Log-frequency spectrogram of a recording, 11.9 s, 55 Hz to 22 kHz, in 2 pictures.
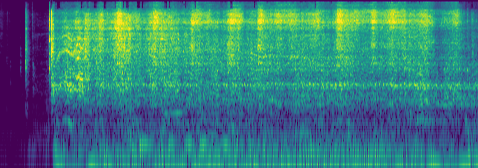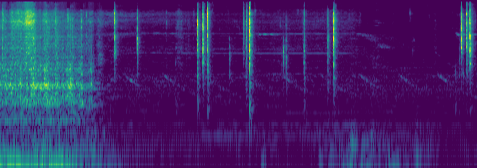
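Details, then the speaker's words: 1978 Sea Ray 24 ft with MerCruiser 383 Mag Stroker, bad tank gas and a carburetor needing replacement, hand-fed fuel: cranks, catches and runs rough about six seconds, then dies when poured fuel runs out; fuel starvation. "all right so now I'm just kind of basically Force feeding it with gas to make it run hopefully it primes up the fuel pump and does it by itself it was idling a little bit by itself so we'll see here"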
